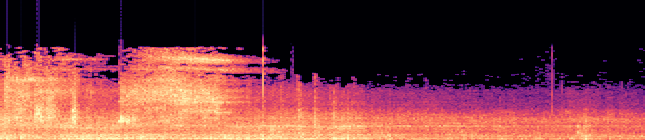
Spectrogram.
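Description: Sydney Trains Tangara double-deck electric train passing close by, its wheels running over the rails. The sound is loud for about the first two seconds, then fades steadily as the last cars go by and the train moves away.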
